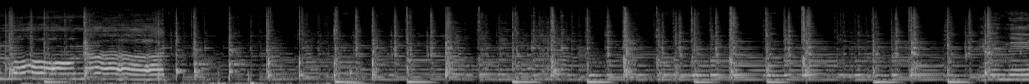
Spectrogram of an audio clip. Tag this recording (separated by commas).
Music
